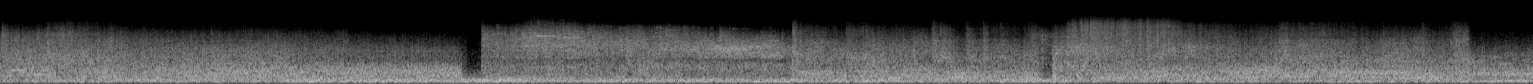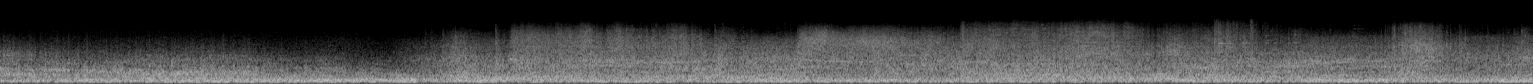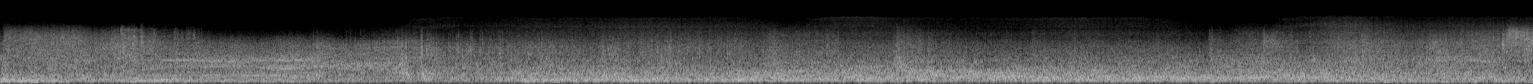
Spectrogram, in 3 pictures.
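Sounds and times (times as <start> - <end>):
blast wind rush and rumble: 0.0 - 45.9
debris crackling: 4.8 - 14.4, 19.7 - 45.9.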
